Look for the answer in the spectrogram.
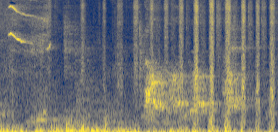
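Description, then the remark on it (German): A dog whimpers: thin, high-pitched whines fall away at the start, then a softer, drawn-out whine follows over a low, rumbling background. “piep mal ein bisschen.”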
